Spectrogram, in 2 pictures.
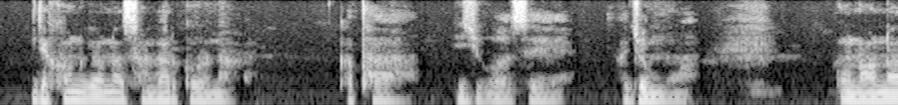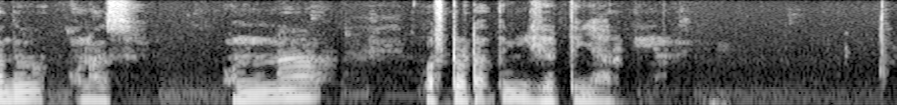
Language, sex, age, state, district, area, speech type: Santali, male, 30-45, West Bengal, Jhargram, rural, spontaneous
